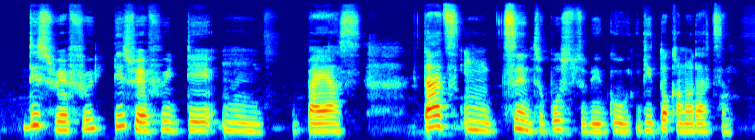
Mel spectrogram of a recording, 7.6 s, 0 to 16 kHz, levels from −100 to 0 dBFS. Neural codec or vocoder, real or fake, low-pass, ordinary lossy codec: none; real; 14.4 kHz; none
